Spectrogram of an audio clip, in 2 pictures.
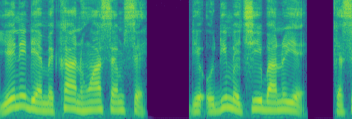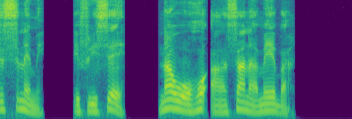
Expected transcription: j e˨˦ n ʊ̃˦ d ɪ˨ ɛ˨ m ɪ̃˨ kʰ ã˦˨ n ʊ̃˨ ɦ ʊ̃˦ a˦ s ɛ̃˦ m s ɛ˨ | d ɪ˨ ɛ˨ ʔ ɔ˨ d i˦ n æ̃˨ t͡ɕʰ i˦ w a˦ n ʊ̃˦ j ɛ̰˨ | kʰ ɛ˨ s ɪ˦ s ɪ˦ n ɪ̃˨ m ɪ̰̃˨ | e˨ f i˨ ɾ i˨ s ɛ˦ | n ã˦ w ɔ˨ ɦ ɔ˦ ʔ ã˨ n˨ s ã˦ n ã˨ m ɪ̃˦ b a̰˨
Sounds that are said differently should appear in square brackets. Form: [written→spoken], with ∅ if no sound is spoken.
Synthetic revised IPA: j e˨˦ n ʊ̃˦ d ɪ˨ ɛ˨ m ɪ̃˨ kʰ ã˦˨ n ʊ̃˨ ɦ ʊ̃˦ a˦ s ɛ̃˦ m s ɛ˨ | d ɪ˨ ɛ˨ ʔ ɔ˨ d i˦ [n→m] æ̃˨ t͡ɕʰ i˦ [w→b] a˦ n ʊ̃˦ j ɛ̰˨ | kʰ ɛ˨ s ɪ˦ s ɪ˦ n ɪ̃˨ m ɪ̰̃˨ | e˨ f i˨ ɾ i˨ s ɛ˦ | n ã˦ w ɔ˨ ɦ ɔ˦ ʔ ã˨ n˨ s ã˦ n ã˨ m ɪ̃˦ b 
